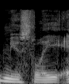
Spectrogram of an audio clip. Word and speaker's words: muesli: The Swiss call it M-U-E-S-L-I, muesli.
